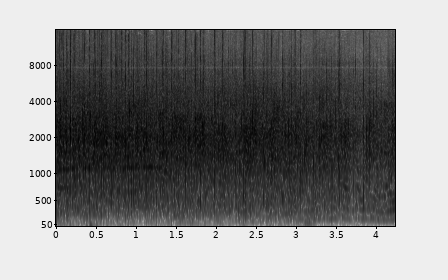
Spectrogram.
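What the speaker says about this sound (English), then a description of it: "How about a round of applause?" Sustained, dense applause from an audience at an author's presentation in a town, loud and steady throughout with no gaps, easing slightly near the end.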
